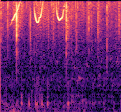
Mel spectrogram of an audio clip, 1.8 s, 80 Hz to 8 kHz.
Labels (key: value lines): label: biophony
recorder: SoundTrap 500

label: biophony, dolphin
recorder: SoundTrap 500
